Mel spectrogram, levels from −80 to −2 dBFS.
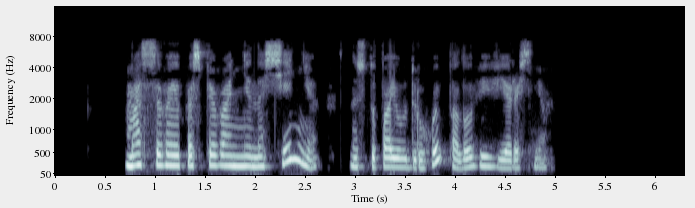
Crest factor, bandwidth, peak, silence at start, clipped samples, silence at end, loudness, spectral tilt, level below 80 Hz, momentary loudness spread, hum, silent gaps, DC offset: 16 dB; 7.8 kHz; -2 dBFS; 0.7 s; under 0.1%; 1.35 s; -16 LUFS; -4.5 dB/octave; -58 dBFS; 10 LU; none; 2.89-2.94 s; under 0.1%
